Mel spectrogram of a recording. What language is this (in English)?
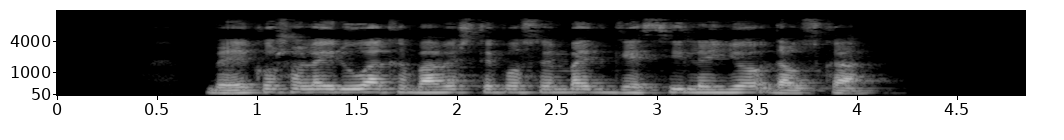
Basque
